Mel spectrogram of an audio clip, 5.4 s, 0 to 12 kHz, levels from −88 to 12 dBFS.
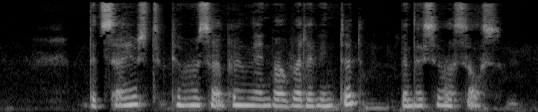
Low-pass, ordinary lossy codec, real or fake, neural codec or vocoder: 10.8 kHz; MP3, 48 kbps; fake; codec, 24 kHz, 1 kbps, SNAC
